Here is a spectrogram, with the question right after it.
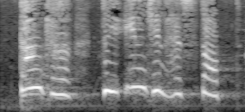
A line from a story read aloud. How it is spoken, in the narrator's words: Jacker cried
